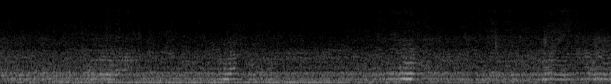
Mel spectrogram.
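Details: Continuous droning buzz of bees, layered harmonic hum with a low rumble underneath in the first half and a brief louder swell just after four seconds.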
